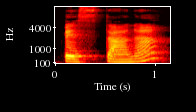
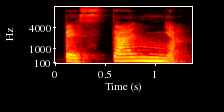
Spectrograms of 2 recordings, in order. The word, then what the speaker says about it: pestaña: We don't say pestana, we say pestaña.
